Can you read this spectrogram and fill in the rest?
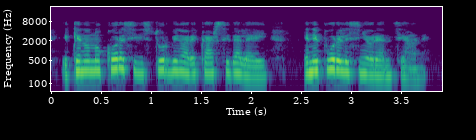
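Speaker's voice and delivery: usual speaking voice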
